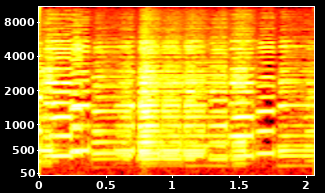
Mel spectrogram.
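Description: Valerio piano accordion played solo: a quick run of short chords and melody notes, changing every quarter second or so.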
